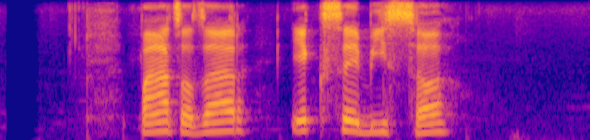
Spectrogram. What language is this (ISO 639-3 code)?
nep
